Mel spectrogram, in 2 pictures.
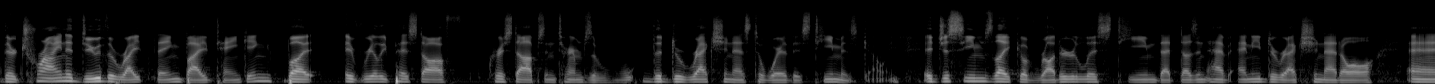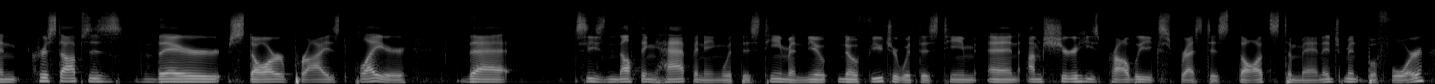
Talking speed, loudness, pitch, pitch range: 155 wpm, -34 LUFS, 120 Hz, 110-130 Hz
